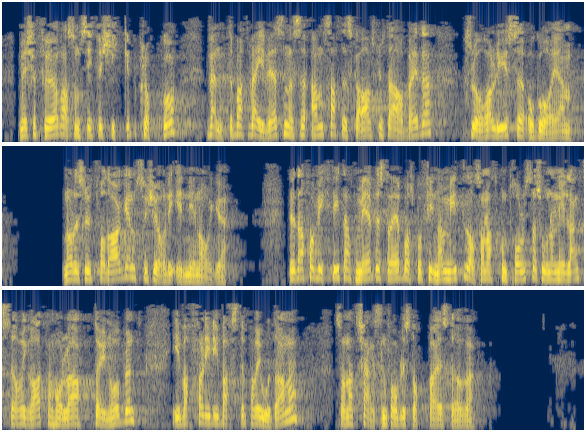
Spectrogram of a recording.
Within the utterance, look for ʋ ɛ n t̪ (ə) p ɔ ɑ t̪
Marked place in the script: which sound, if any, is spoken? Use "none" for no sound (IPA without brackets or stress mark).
ə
